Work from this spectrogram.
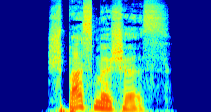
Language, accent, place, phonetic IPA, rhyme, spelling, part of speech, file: German, Germany, Berlin, [ˈʃpasmɪʃəs], -asmɪʃəs, spasmisches, adjective, De-spasmisches.ogg
- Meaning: strong/mixed nominative/accusative neuter singular of spasmisch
